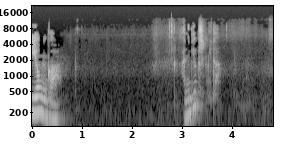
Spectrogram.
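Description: A young woman speaks close to a microphone in short bursts.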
